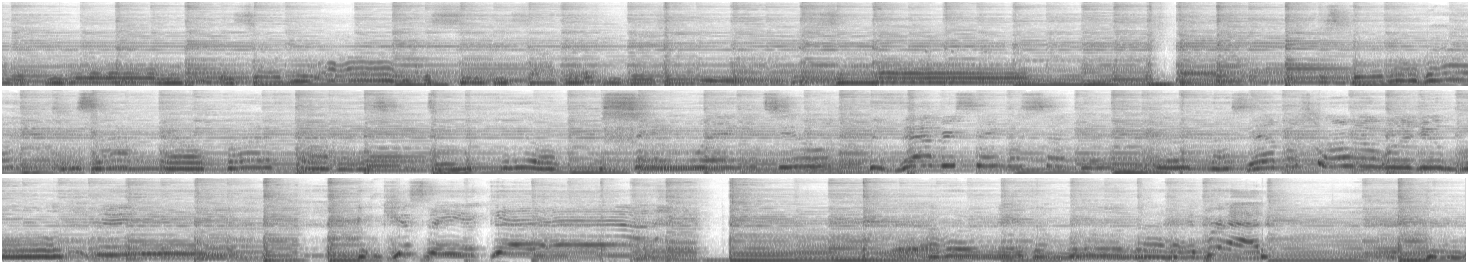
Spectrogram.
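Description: Live acoustic song: a steel-string acoustic guitar strummed steadily, with a woman singing the melody over it.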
